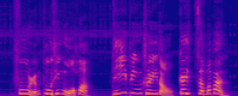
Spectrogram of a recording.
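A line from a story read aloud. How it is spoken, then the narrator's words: Anxious stern voice. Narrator (Chinese): 敌军的喊声是越来越近了，赵云也急了，声音呢也变得严厉了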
